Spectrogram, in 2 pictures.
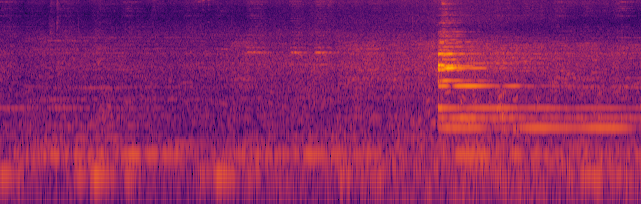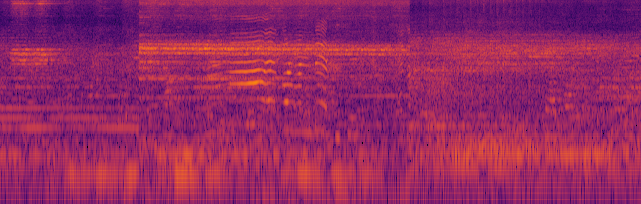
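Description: A temple bell is struck sharply a little over five seconds in and rings on with several steady tones, fading over a few seconds; a second bell rings from about ten seconds in for roughly three seconds. Devotional music or chanting plays steadily underneath.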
